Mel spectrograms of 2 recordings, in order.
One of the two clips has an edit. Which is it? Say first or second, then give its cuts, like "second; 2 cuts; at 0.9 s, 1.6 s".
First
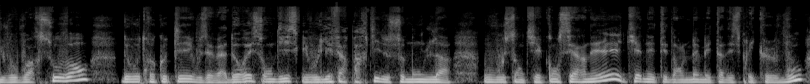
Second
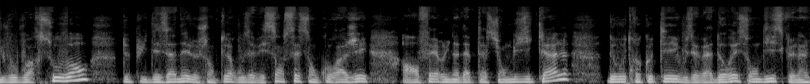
first; 2 cuts; at 1.2 s, 3.0 s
